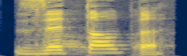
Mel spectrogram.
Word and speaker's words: Zetalpa: Zetalpa? Am I pronouncing that correctly? Zetalpa.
